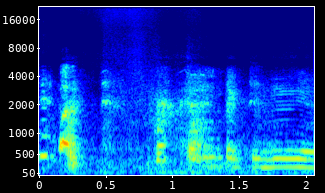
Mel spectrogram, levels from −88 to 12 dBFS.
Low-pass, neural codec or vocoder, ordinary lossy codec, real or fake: none; codec, 44.1 kHz, 3.4 kbps, Pupu-Codec; none; fake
